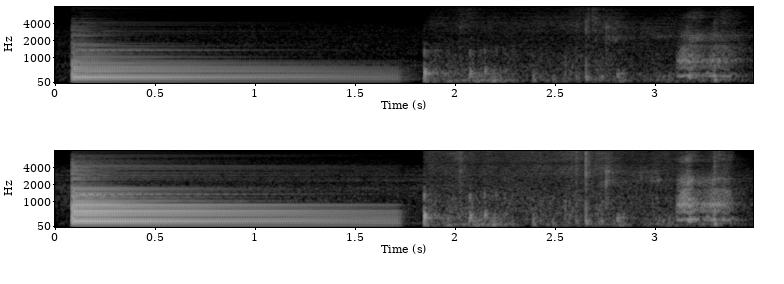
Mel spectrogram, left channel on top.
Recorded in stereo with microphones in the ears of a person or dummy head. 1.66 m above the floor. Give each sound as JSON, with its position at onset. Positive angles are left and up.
{"t": 0.1, "sound": "a guitar", "side_deg": -55, "distance_m": 0.6}
{"t": 1.8, "sound": "a hiss", "side_deg": -60, "distance_m": 1.0}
